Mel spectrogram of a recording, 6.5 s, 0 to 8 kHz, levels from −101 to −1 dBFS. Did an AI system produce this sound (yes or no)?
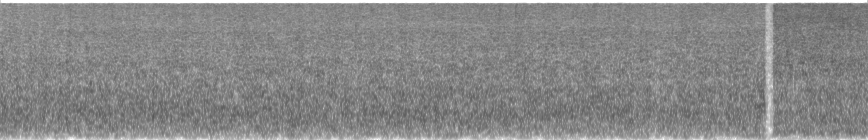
no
